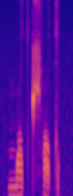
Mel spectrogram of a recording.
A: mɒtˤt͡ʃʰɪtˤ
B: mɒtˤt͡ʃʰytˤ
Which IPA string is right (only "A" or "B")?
A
